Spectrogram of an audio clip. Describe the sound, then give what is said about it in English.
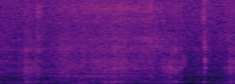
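Quiet crunching of someone chewing crisp beer-flavored chips from a Costco bag, a steady run of small brittle cracks and munches with no talking. “I'm going to finish chewing, and I have a recommendation.”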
